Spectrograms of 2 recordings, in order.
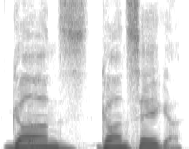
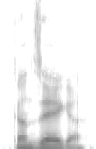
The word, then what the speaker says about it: Gonzaga: As a former local of Spokane, when people say, also mispronounced, the Jesuit University with a good basketball team is pronounced Gonzaga, second syllable. – Are you doing this on purpose? Gonzaga. – Gonzaga.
